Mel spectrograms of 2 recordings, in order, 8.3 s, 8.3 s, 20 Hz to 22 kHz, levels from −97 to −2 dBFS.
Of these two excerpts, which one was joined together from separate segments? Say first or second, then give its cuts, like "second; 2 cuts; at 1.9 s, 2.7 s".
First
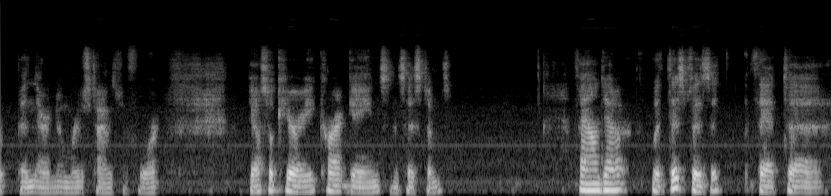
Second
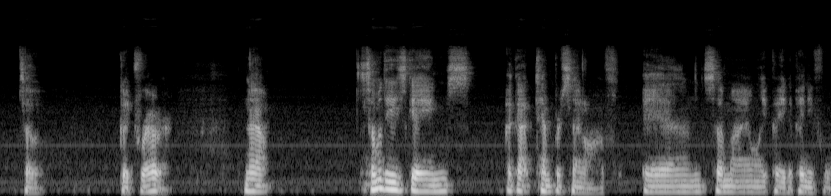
first; 1 cut; at 3.3 s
